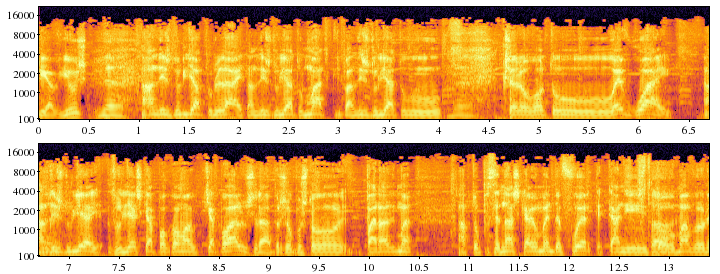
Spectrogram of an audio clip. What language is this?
Greek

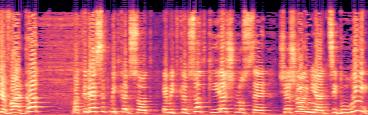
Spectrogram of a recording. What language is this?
Hebrew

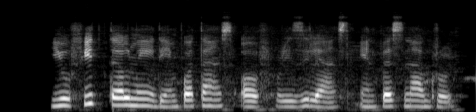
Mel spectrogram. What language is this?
Nigerian Pidgin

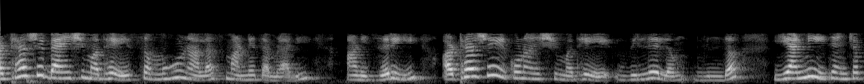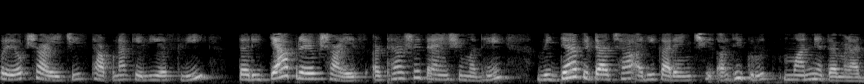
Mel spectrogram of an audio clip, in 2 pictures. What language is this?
Marathi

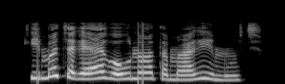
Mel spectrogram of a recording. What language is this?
Kalenjin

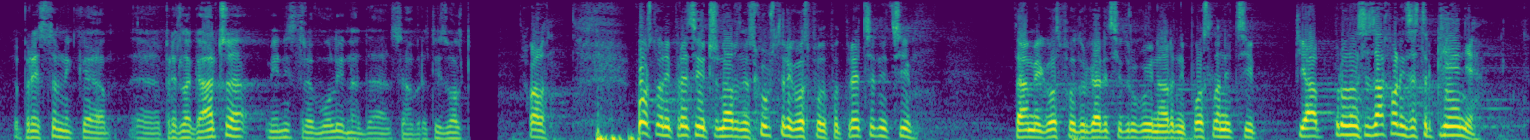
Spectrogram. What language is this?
Serbian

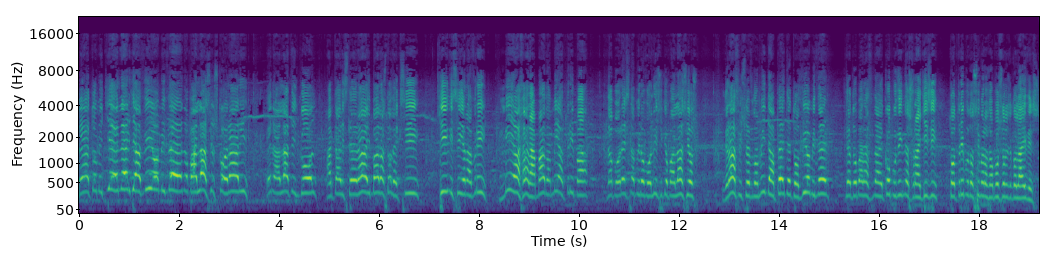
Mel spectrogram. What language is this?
Greek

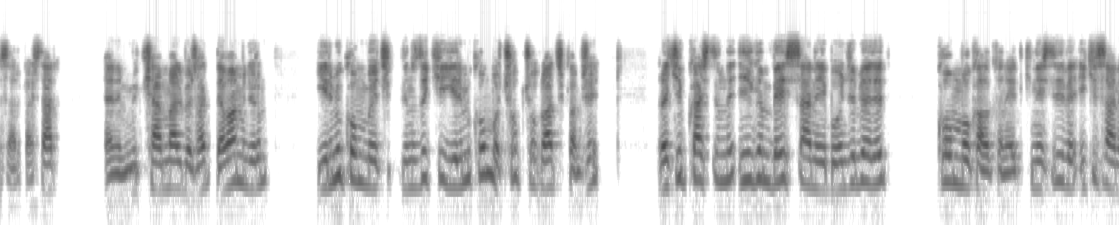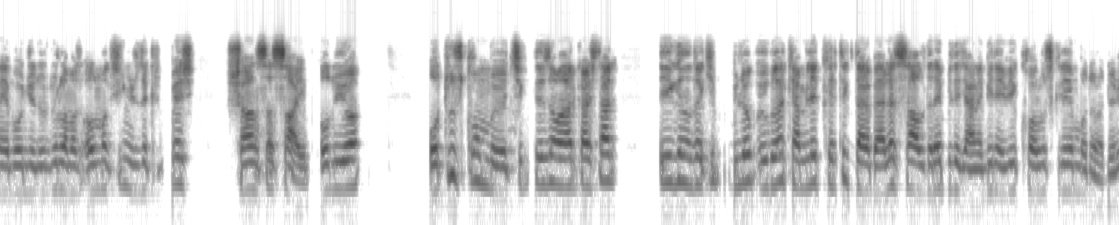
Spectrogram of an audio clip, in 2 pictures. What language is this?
Turkish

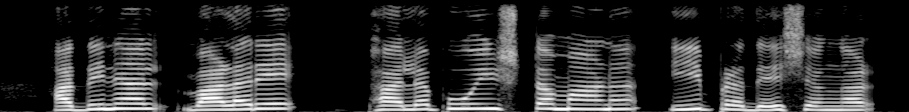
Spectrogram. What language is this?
Malayalam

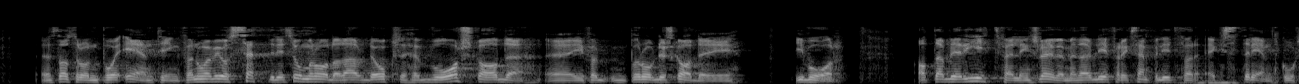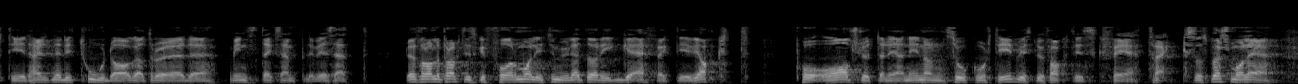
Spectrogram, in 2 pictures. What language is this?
Norwegian Nynorsk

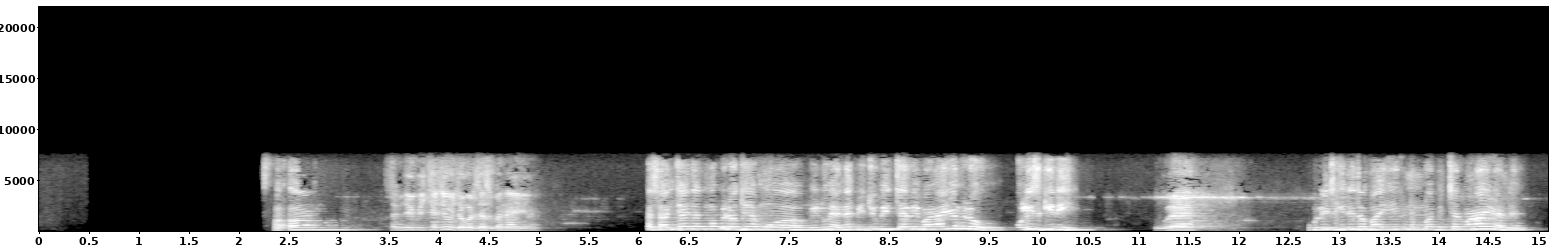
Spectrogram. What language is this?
Gujarati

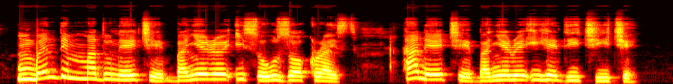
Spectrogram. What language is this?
Igbo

